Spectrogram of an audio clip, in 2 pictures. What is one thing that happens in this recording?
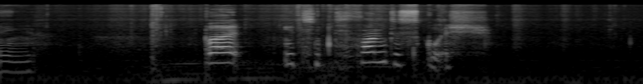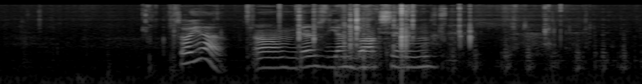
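Soft slime squishes and squelches between fingers.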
